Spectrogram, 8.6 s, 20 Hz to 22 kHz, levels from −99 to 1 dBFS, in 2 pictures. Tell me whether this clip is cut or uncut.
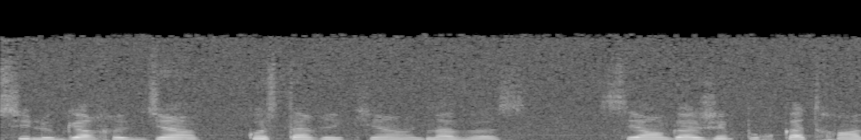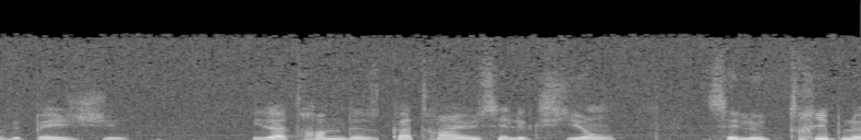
cut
